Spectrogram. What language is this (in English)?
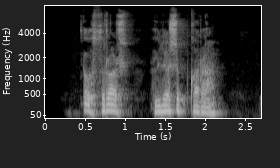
Bashkir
